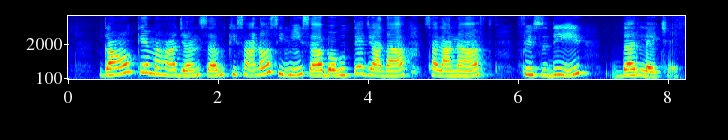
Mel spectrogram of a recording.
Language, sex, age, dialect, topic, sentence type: Maithili, female, 18-24, Angika, banking, statement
